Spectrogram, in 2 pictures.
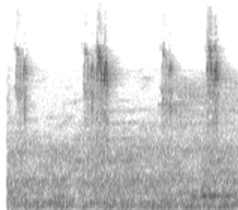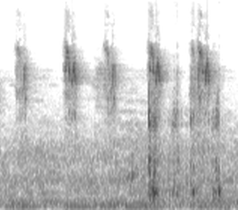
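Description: A sparrow gives bright, sharp chirps, one or two every second, some doubled, over a soft steady background hiss.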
